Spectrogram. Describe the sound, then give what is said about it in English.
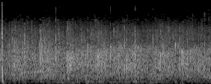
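An audience claps steadily for a man standing among them, a dense wash of many hands applauding at an even level from start to finish with no voices standing out. “We'll clap for you.”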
